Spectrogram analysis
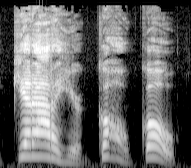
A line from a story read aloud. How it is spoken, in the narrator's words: was yelling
